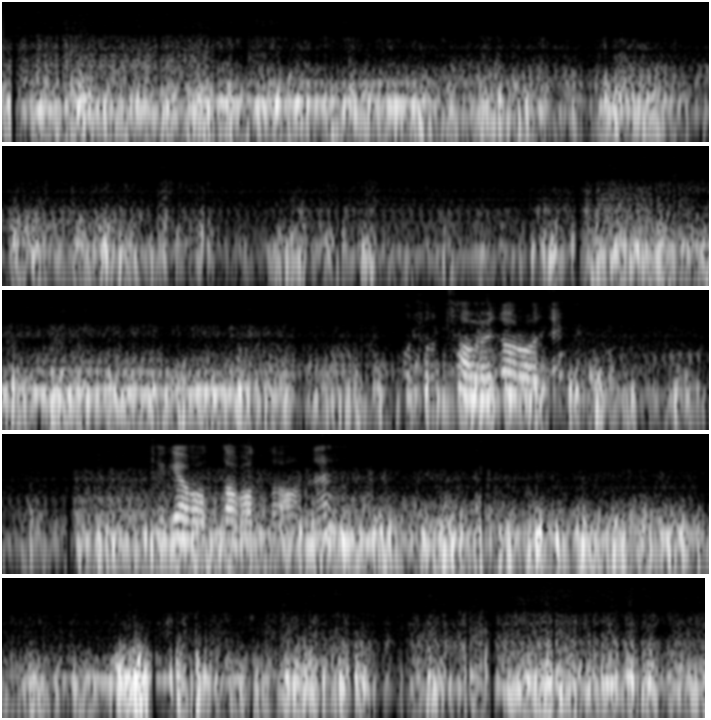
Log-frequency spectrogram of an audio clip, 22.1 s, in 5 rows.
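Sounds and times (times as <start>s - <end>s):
motorcycle engine running: 0.0s - 22.0s
wind rushing over microphone: 0.0s - 22.0s.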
